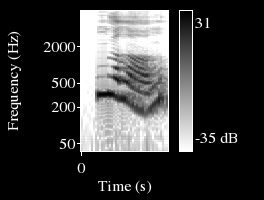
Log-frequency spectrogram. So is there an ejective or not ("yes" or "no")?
no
